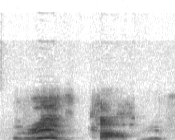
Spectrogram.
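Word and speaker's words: רבקה: So it reads Rivka, but it actually is pronounced Rivka.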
